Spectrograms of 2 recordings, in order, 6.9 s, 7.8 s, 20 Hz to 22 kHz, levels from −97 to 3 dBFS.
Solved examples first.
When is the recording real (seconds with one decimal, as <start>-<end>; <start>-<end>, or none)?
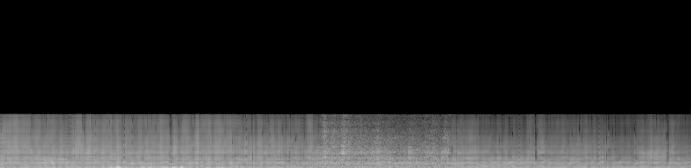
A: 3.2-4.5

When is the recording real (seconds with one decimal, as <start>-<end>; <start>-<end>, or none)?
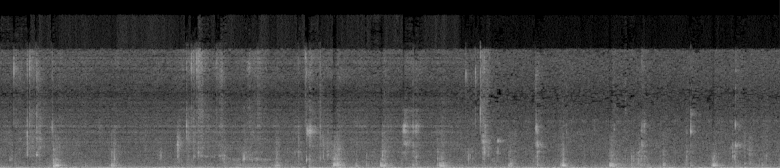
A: 4.6-7.8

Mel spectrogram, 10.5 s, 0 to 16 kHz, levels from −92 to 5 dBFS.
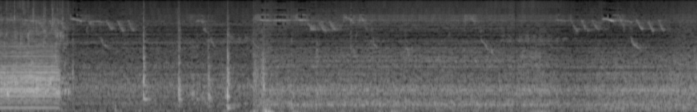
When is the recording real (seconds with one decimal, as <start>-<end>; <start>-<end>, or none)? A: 0.0-10.5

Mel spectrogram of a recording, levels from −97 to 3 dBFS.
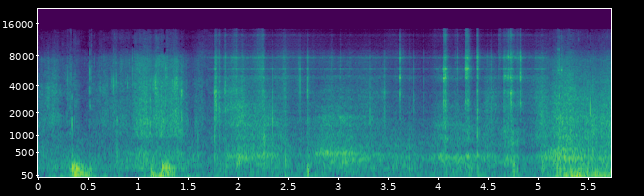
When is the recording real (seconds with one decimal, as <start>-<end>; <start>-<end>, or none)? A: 0.0-1.7; 5.1-5.7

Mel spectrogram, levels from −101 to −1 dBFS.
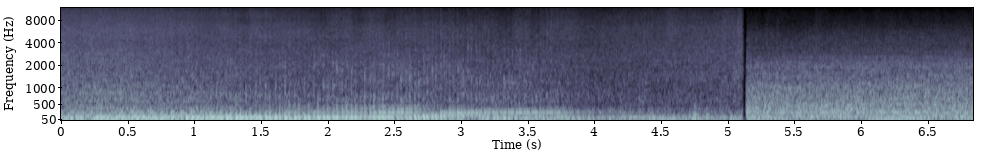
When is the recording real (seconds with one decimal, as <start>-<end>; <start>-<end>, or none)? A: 3.0-5.6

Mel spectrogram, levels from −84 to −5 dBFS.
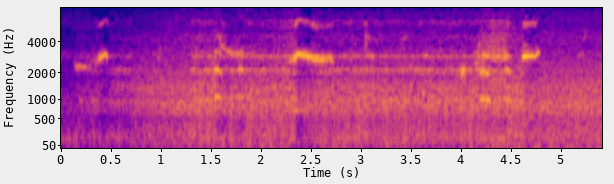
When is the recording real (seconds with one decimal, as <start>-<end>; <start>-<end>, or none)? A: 0.7-1.3; 4.5-5.4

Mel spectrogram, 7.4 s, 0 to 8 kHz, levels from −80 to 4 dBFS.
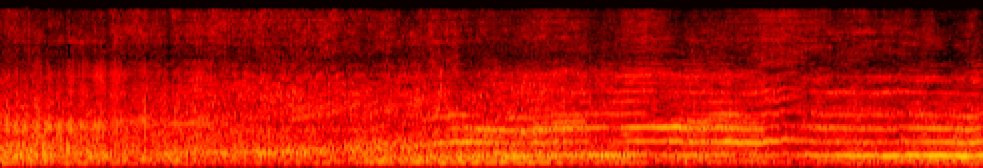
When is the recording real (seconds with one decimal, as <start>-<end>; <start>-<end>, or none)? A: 0.0-1.5; 4.4-5.0; 6.8-7.4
